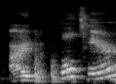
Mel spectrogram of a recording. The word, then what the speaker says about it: Walter: Voltaire? There's a guy named Walter, but I'm saying it as his name is pronounced Voltaire. Voltaire.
